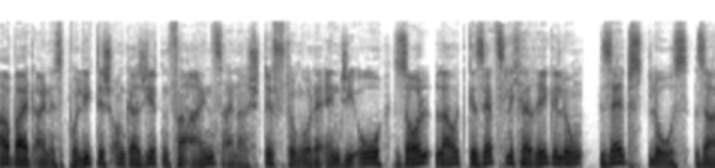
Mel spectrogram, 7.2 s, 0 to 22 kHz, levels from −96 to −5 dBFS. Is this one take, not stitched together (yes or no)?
no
